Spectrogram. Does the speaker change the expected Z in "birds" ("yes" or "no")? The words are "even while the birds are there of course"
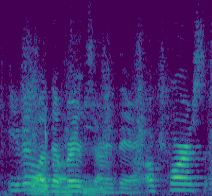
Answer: no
